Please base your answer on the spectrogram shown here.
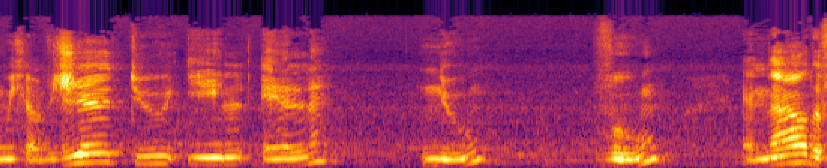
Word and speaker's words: elles: Although they are spelled E-I-L-S, E-L-E-S, they are pronounced like il, elle. Only in special occasions you can pronounce the S at the end. You can say ils or elles, but only at certain occasions.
